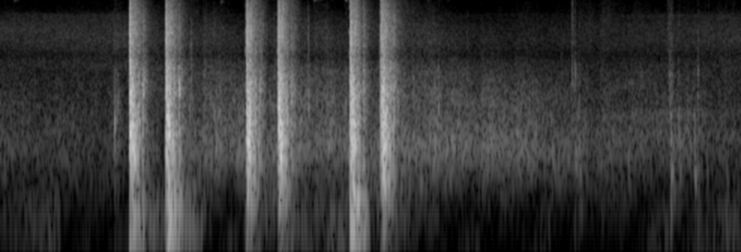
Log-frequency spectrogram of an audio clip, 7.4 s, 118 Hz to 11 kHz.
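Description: Heckler & Koch MR556 rifle in 5.56 mm firing six shots, in three quick pairs about a second apart: a double tap on each target.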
